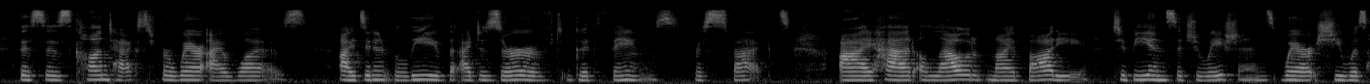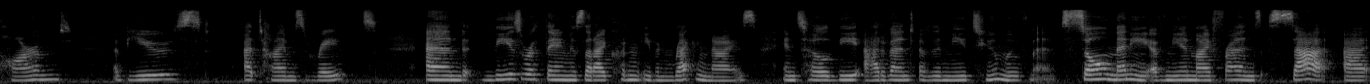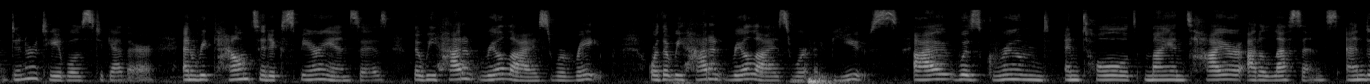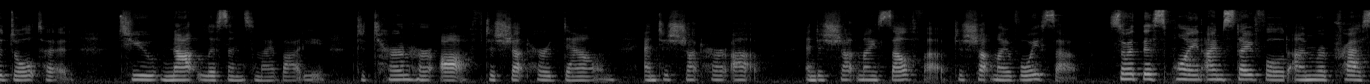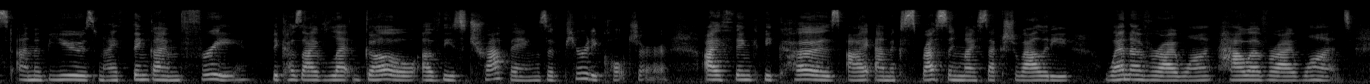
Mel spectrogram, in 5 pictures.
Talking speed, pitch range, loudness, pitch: 135 wpm, 195-215 Hz, -35 LUFS, 205 Hz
